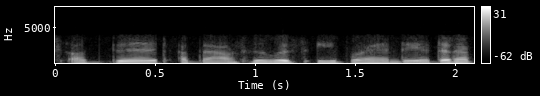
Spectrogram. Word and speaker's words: Brandia: Brandia, and you pronounce it exactly how it looks.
